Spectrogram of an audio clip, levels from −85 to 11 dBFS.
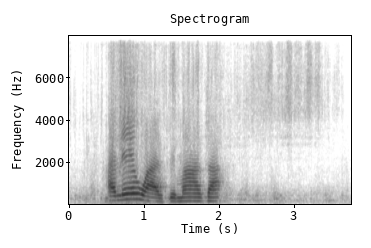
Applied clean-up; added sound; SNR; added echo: neural separator model SepFormer DNS4.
